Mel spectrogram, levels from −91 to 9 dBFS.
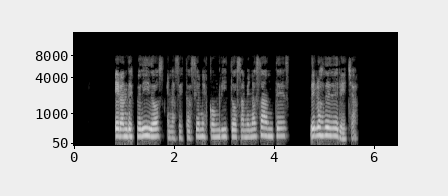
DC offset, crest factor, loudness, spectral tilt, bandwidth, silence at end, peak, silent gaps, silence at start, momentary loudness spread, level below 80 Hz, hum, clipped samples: under 0.1%; 18 dB; -17 LUFS; -6 dB/octave; 8 kHz; 0.8 s; 0 dBFS; 4.31-4.71 s; 0.8 s; 14 LU; -60 dBFS; none; under 0.1%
